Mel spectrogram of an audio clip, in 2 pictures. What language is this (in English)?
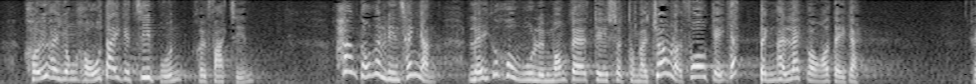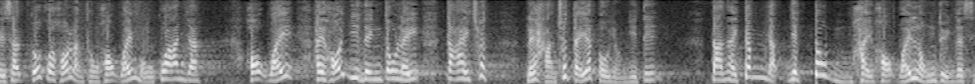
Cantonese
